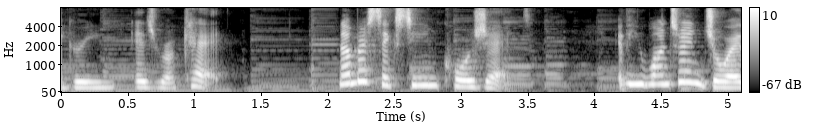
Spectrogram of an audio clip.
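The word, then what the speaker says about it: courgette: Number 16, corette.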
